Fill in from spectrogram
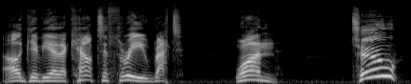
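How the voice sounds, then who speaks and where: A man's voice: high-pitched, sing-song, slow pace, bright, forceful tone, no room sound, clean studio sound, pitched above the performer's own voice, exaggerated voice. A man voicing a cocky male mouse thief who speaks haughtily and jauntily. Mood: threatening.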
